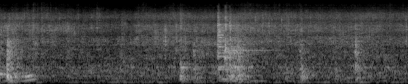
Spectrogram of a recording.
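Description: Curry leaves sizzling in hot oil for an eggplant curry, a steady close hiss with sharper crackling bursts and light pan clatter, with no speech.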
